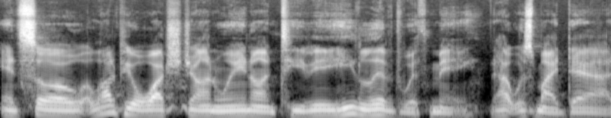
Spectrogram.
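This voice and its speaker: A man's fairly low voice has a dark, mellow tone and ordinary pitch variation, captured in a very clean recording with a silent background. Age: 50s. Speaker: angel investor and startup consultant. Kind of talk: interview.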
